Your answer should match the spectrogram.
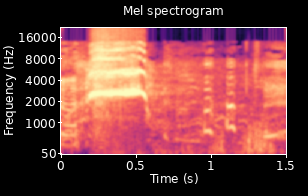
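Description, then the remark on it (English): A loud, shrill human scream held for about half a second near the start, cutting off abruptly before brief talking and laughter follow. “Am I allowed to scream?”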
